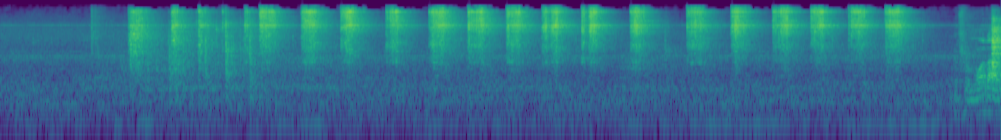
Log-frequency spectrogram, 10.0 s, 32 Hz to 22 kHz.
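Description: Socket ratchet clicking in a steady, even rhythm, about three to four clicks a second, as a 13 mm bolt is backed out from under a motorcycle's tail. The clicking starts about a second in and stops shortly before the end.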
